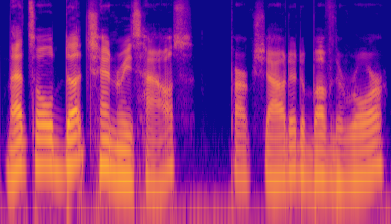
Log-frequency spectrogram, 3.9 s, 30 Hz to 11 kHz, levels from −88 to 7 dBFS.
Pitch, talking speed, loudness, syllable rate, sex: 110 Hz, 155 wpm, -20 LUFS, 4.4 syllables/s, male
